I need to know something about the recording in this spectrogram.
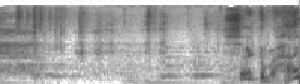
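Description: Faint small handling noises as a thin wire lead is pulled and threaded under a plastic model frame, over a low steady hum; speech begins near the end.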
